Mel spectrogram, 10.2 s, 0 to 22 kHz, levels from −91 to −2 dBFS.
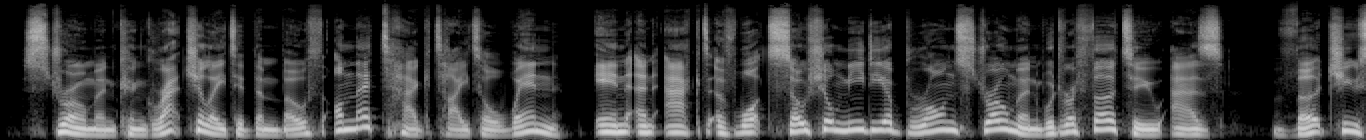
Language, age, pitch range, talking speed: English, 20-39, 125-190 Hz, 135 wpm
